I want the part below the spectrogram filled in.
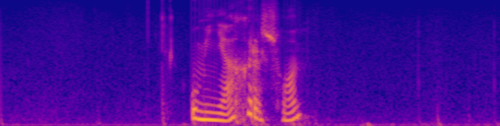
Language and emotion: Russian, positive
